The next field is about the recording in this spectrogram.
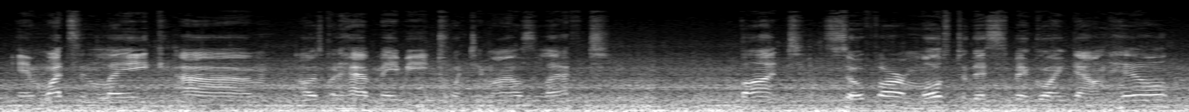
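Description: Against loud background noise, a man talks at a fairly slow pace, the sound dry with no echo. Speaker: road trip vlogger. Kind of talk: casual vlog chat. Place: car. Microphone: phone near.

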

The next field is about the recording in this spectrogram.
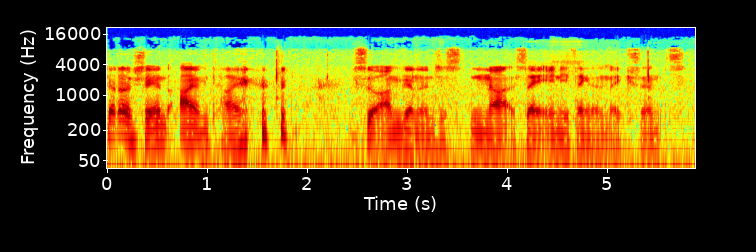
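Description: Lively intonation marks this man's very deep, low voice. He keeps a moderate pace. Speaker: gaming co-player.

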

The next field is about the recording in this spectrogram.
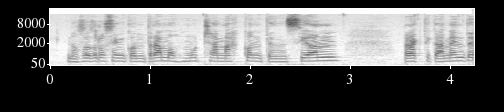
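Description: Her intonation monotone and flat, a woman talks at a fairly slow pace. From Argentina, La Plata; Argentina. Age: 30s. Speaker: daughter of a disappeared person; interviewee. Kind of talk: interview testimony. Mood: reflective, emotional. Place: studio. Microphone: lapel.

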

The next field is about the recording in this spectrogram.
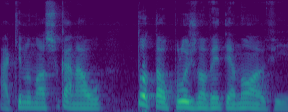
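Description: With a quiet background, a man with an unremarkable speaking voice talks at a fairly high pitch with ordinary pitch variation. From Brazil. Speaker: YouTube channel host; sports channel host. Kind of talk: video intro and outro.

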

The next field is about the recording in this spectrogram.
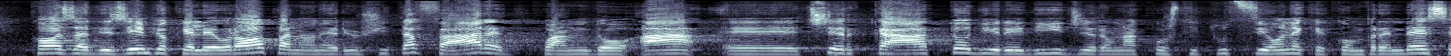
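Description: A woman speaks at a medium pitch and a moderate pace. Her intonation stays fairly even. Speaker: politician. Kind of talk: parliamentary speech. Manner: measured. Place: hall. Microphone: podium.

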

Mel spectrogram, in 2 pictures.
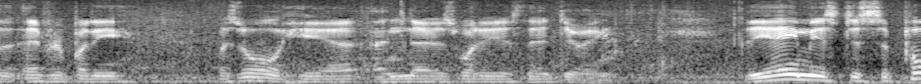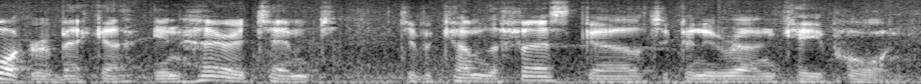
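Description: Over noticeable background noise, a man with a fairly low voice speaks at a fairly quick pace. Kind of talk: briefing to a group. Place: open country.

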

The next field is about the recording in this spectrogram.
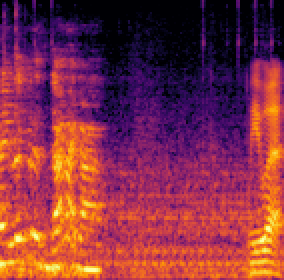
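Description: A man is speaking. Noticeable background noise runs behind his voice. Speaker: gaming YouTuber. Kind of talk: angry rant during gameplay commentary. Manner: loud, profane, exasperated and animated; fast, jumpy, with bursts of laughter.

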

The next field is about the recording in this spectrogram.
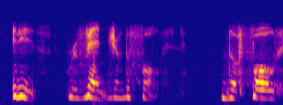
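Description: A woman performs a put-on character voice in a dramatic tone at a very slow pace. Her pitch is medium and her intonation fairly even. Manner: dramatic, ominous.

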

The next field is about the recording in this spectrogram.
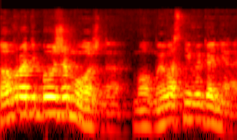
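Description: In a Russian accent, a man speaks with very wide pitch swings, audible room echo, and a quiet background. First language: Russian (speaking Latvian). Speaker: legal defender. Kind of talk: video statement. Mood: critical, indignant. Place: studio.

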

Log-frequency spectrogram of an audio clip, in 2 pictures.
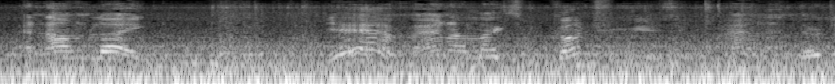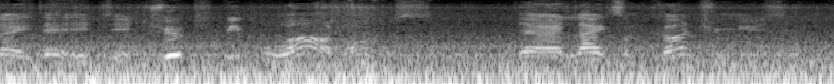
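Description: A man at a fairly slow pace, against loud background noise. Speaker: truck driver vlogger. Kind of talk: casual vlog chat. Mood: relaxed, friendly. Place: car. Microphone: phone near.

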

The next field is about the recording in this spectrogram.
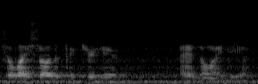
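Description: In audible room echo, a man talks at a fairly quick pace. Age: 80s+. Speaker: neighbor objecting at public hearing. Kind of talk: public hearing comment. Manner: halting.

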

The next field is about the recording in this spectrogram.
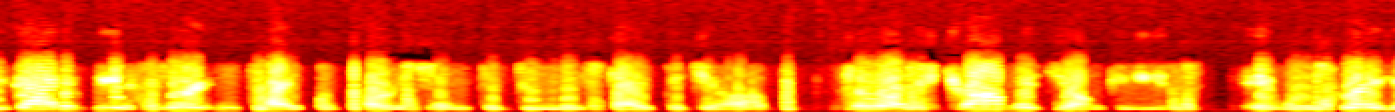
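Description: A man talks with an American accent at a fairly slow pace. His intonation is lively. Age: 60s. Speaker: retired paramedic. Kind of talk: interview testimony.

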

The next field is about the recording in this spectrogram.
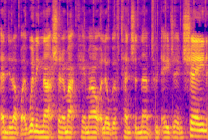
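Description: A man with a British accent. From Britain. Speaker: gaming YouTuber. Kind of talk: gameplay commentary. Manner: animated; halting, many fillers.

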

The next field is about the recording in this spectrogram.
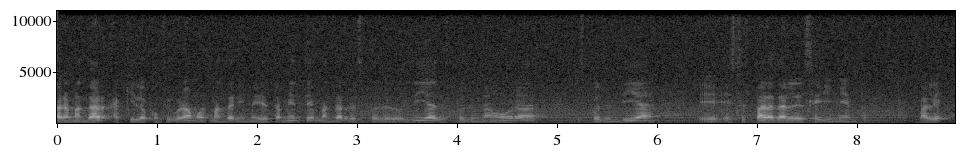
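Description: A man with a fairly low pitch talks at a fairly quick pace with few pauses and ordinary pitch variation.

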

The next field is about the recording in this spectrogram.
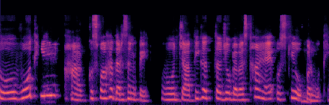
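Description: Hardly pausing, a woman speaks at a fairly slow pace with a fairly high pitch, very wide pitch swings and big swings in loudness, against a quiet background. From Bihar, Araria district; Bihar, India. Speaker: writer and poet; podcast guest, poet. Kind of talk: interview conversation. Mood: warm, reminiscing. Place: home room. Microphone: video call.

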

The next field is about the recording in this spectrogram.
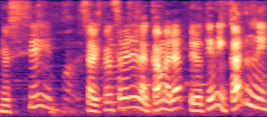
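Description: A man talks fast with a high pitch and lively intonation. His voice carries a slightly husky edge.

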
